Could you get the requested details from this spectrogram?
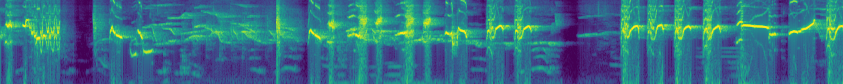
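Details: Oriental magpie-robin (kacer) singing full 'gacor ngeplong': a loud continuous run of high whistles, rapid chips and descending slurs, briefly pausing before another vigorous phrase of sharp repeated notes.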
